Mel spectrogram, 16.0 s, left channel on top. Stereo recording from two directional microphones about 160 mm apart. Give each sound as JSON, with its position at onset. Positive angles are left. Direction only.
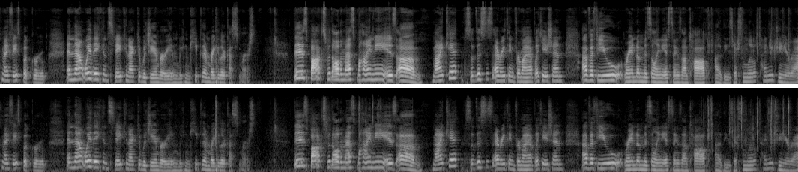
{"t": 0.0, "sound": "a woman's voice", "side_deg": 20}
{"t": 6.0, "sound": "a woman's voice", "side_deg": 20}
